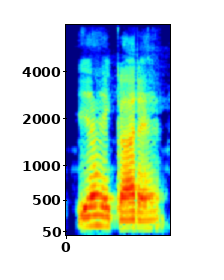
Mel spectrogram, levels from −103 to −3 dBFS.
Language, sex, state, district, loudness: Hindi, male, Bihar, Lakhisarai, -15 LUFS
